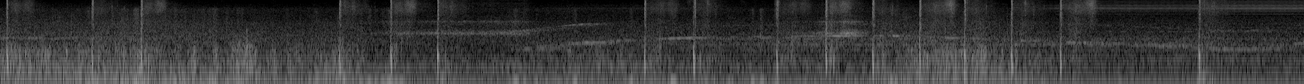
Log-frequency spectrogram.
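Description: Footsteps thud on hard ground at a quick pace.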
